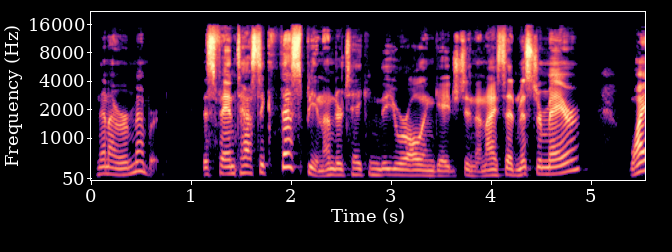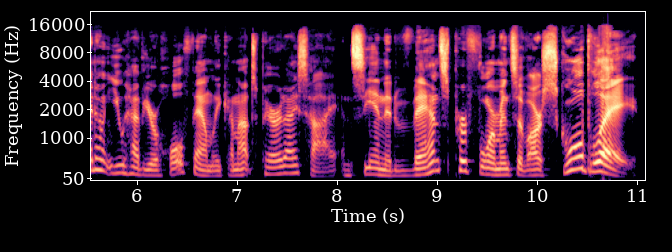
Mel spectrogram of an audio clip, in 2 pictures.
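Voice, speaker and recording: Radio play principal played by a man: jokey, clueless, bright and swooping. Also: a little high, sing-song, fairly quick, no echo, studio quality. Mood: pleased storytelling. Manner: dramatic, enthusiastic. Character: excitable, clueless, jokey high school principal, male.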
